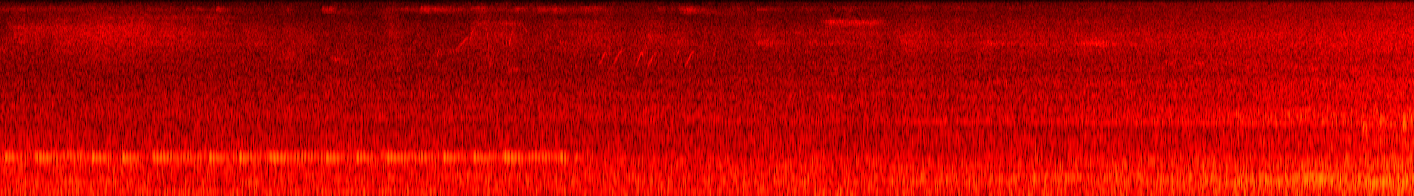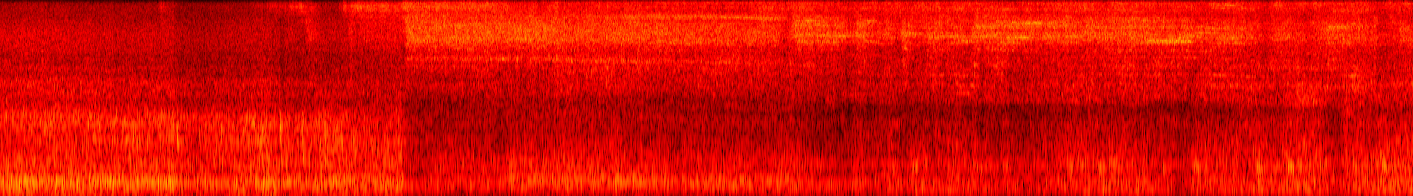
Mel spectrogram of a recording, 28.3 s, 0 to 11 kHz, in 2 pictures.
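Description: Freight train of two EF64 electric locomotives hauling oil tank wagons, growing louder as it approaches. From about 18 seconds in, the tank wagons run past with a steady high hiss and squeal of wheels on the rails.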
